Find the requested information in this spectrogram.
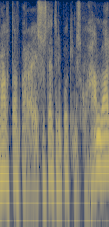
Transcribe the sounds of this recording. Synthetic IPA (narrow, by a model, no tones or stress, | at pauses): ɾ̥hawht̪aðpaːɾa̰ḛsɔst̪ɛnt̪ʏɾipoːwcɪnːʏskɔːhanːvaɾ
